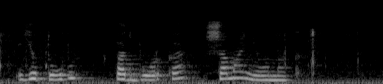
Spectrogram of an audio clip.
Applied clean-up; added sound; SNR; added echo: none; none; none; none.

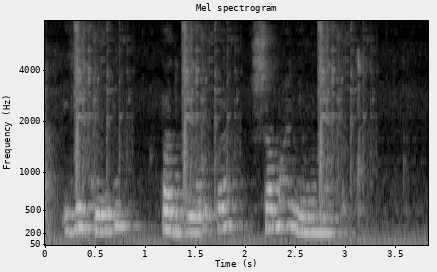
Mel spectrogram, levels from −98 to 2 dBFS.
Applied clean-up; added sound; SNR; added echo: none; Glass; 15 dB; reverberation time 0.3 s.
